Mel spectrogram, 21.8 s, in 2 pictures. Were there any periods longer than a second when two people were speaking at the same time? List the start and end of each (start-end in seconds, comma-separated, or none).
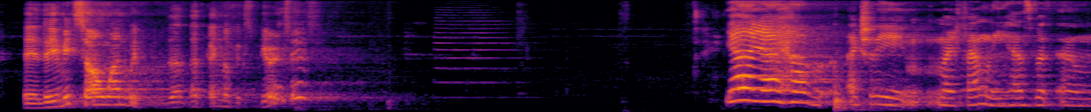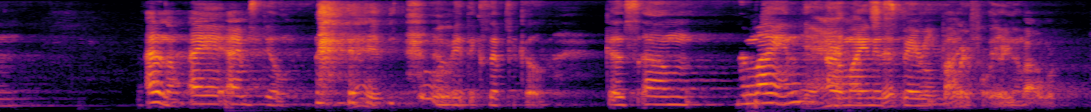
18.9-21.2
